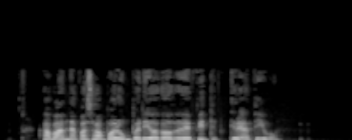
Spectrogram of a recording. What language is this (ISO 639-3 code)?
glg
